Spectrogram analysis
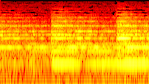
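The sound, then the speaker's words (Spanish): Church bells ring in Quito with deep, resonant strikes over a sustained ringing hum, a new stroke landing every second or so. “En la muy noble y muy leal ciudad de San Francisco de Quito, cuando las campanas tañen”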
